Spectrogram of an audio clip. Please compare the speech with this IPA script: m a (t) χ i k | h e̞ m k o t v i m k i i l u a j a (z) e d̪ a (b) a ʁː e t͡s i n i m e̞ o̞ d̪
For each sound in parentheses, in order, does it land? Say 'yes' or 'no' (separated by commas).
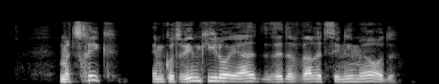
no, yes, no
